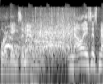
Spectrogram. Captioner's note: cheering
